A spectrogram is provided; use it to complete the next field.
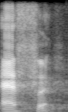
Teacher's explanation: जब हमने अपने लिप्स और टीथ का दोनों का इस्तेमाल किया, दोनों को कांटेक्ट किया, तो तब जाके लेबियोडेंटल साउंड प्रोड्यूस हुई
